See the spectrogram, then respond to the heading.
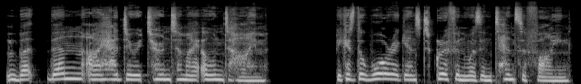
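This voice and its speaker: A woman voicing a gentle, earnest mother and resistance fighter in a video game, soft and breathy, speaking in a measured, tender way. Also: on the high side, dry recording, lightly acted. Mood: earnest, solemn. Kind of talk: English video game voice acting.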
